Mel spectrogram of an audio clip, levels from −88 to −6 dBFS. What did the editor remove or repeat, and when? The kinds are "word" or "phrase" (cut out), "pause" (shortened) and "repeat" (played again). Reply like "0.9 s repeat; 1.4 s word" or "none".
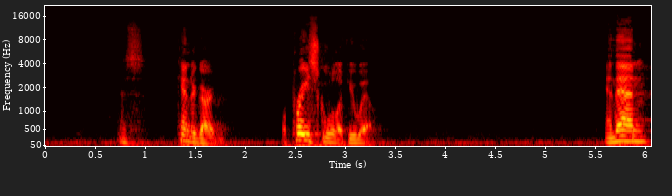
2.1 s pause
